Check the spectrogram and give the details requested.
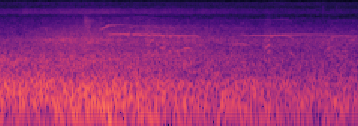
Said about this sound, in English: So next time you're at the coast enjoying the roar of the surf and cries of the seagulls, rest assured there's sound aplenty under the crashing waves as well.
